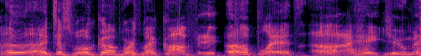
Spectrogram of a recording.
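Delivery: put-on detestable, grumpy gremlin voice. Speaker contrasts a cutesy persona with their real self, detestable gremlin voice. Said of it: "I'm more of a detestable gremlin".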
